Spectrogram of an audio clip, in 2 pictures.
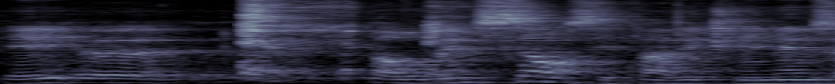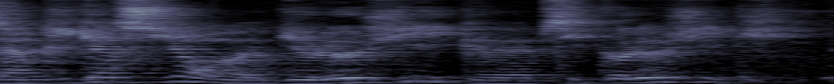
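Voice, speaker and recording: A man's voice: medium pitch, normal speed, noisy background. A man in his sixties from France giving a public philosophy lecture, talking in a digressive, emphatic way with asides to the audience. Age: 60s. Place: lecture hall. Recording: very echoey hall, voice picked up from far off.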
